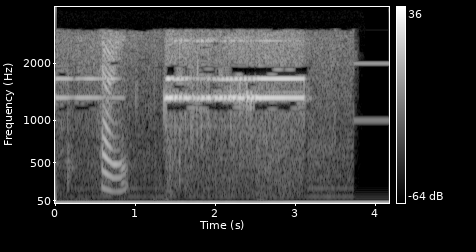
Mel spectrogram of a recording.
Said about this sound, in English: Sorry, that was the other phone.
